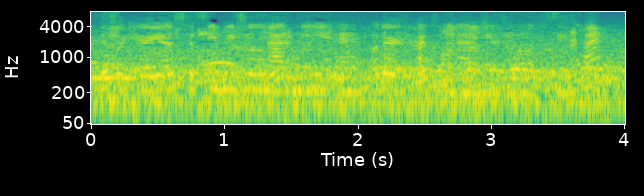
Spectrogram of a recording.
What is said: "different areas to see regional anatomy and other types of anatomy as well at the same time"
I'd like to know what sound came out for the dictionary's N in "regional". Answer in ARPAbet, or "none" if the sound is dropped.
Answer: none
